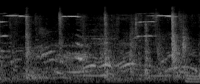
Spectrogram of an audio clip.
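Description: Children's voices and chatter at a playground, with a few light knocks late on.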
